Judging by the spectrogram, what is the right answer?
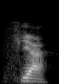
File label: "fya", mina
